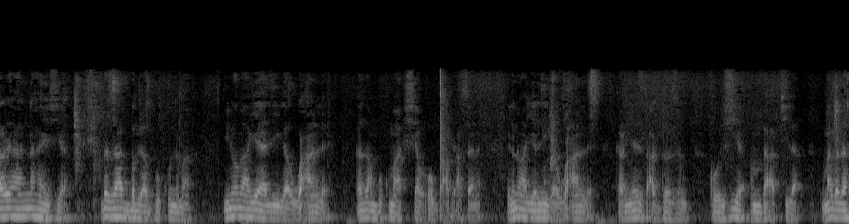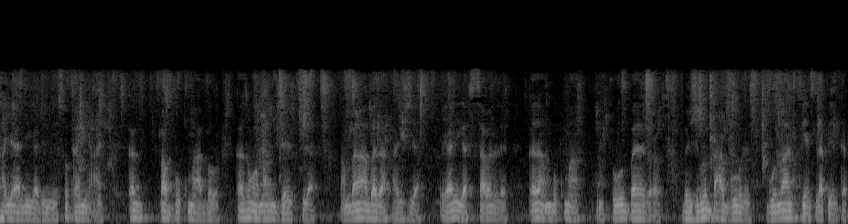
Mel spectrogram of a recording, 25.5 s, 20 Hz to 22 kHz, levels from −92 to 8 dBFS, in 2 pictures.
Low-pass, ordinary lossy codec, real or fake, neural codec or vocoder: 7.2 kHz; MP3, 32 kbps; real; none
